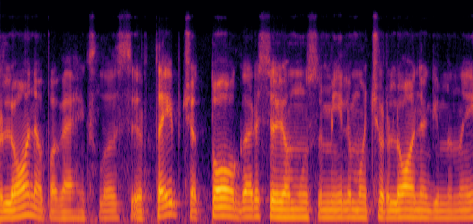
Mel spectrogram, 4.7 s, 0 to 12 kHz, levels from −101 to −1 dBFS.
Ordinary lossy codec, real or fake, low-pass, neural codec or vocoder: Opus, 32 kbps; fake; 7.2 kHz; codec, 16 kHz, 16 kbps, FunCodec, trained on Chinese and English, 50 frames a second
